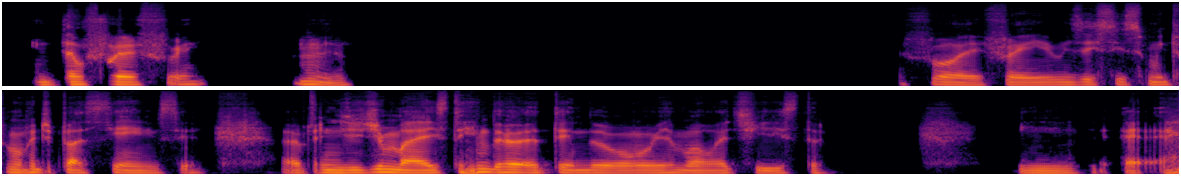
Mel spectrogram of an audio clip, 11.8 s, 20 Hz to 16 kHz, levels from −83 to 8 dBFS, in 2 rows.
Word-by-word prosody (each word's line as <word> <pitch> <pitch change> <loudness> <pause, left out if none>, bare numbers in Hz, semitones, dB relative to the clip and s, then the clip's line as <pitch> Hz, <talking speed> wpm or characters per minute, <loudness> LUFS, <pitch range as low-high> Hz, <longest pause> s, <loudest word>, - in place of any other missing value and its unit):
Então, 110 +1 +1
foi 110 0 +4
foi 115 +2 -6 0.5
hum. 100 -7 -2 2.8
Foi, 100 -5 -1
foi 100 +1 -2
um - - -3
exercício 105 0 -5
muito 105 +2 -4
bom 120 - +1
de 115 - -2
paciência. 95 -3 -1 0.4
Aprendi 105 -1 +1
demais 105 -5 +5
tendo 130 -3 +2 0.2
tendo 105 -1 +1
um 100 +1 +1
irmão 100 -2 0
autista. 95 0 -4 1.0
E 95 -2 -2 0.2
é - - -1
é - - -1
105 Hz, 110 wpm, -23 LUFS, 95-110 Hz, 2.8 s, demais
